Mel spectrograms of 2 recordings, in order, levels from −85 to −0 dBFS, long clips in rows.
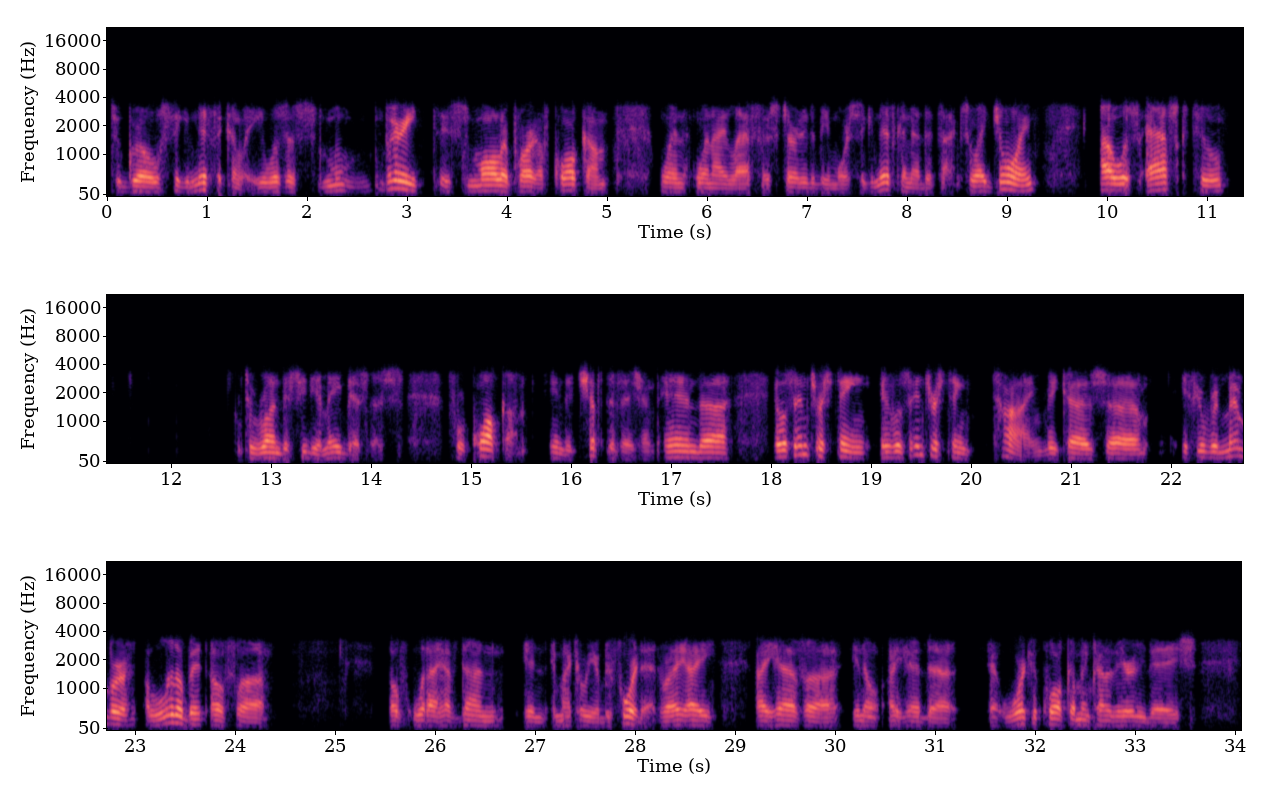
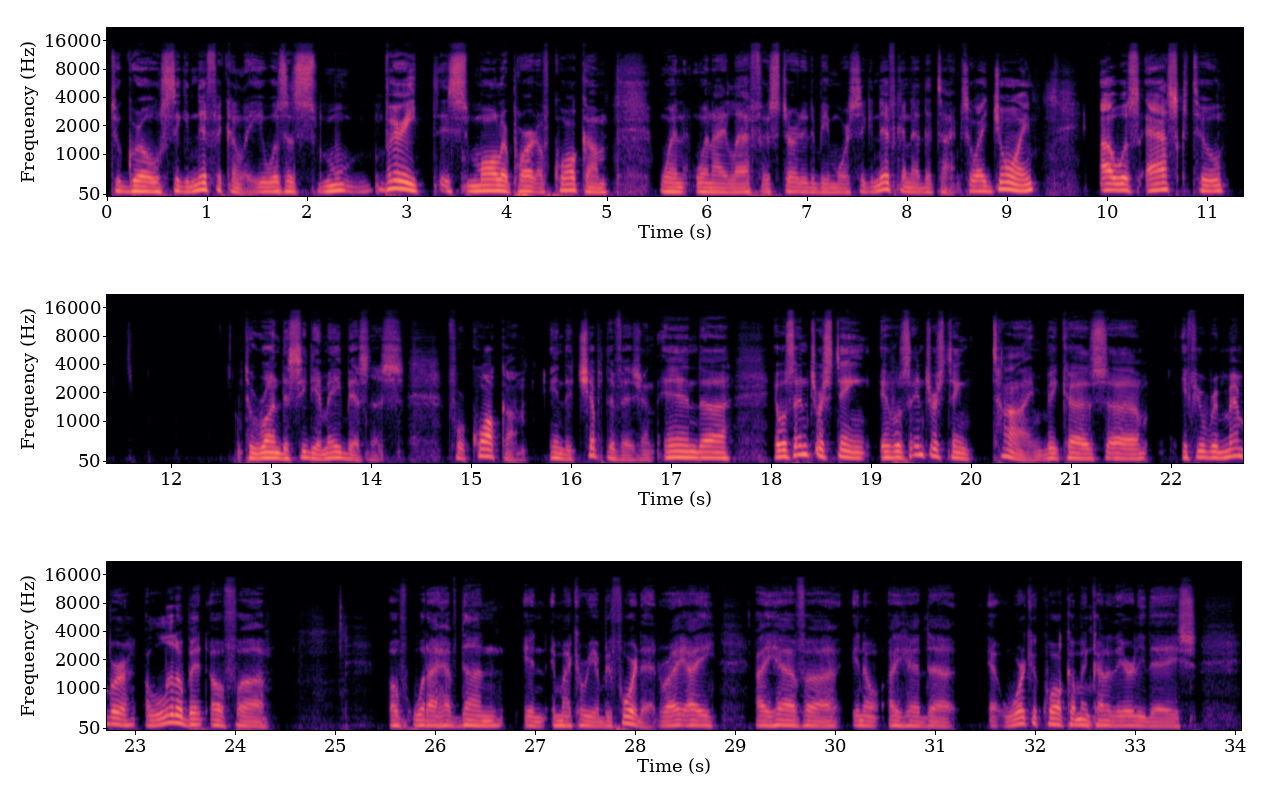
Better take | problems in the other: second | phone-call audio; poor line

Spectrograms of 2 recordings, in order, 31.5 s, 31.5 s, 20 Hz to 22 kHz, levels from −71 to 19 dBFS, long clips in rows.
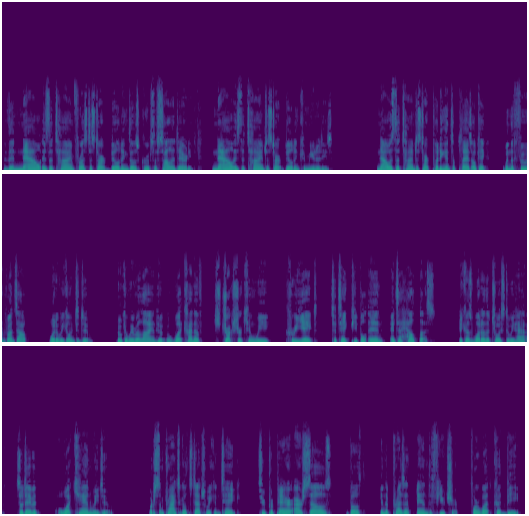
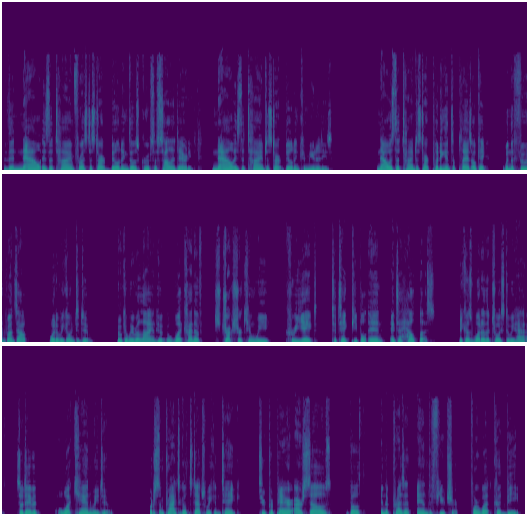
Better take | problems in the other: second | garbled, watery; badly; nothing above 10.5 kHz; slightly in the second

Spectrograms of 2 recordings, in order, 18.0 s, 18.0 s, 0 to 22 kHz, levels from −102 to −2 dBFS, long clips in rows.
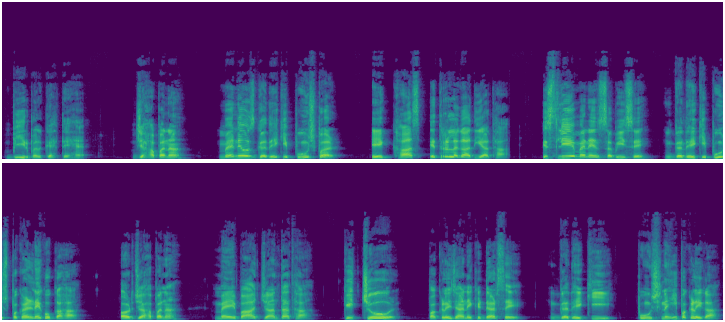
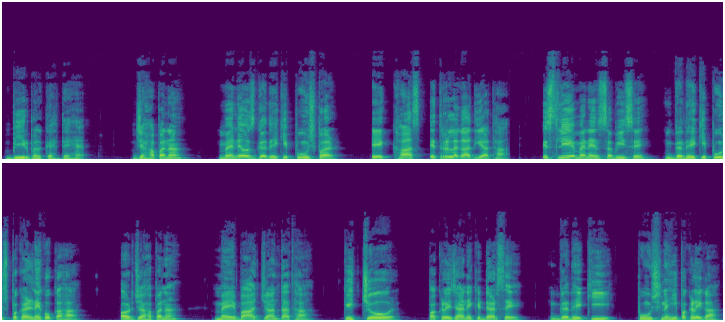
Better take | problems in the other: second | thin; somewhat; fading below 300 Hz

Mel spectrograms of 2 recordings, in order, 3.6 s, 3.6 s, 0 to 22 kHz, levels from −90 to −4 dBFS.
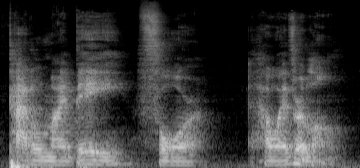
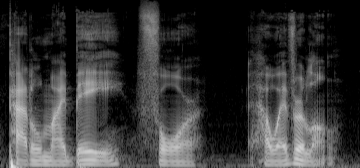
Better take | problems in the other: second | room echo; slight; dies away in 0.4 s // off-mic speech; somewhat distant

